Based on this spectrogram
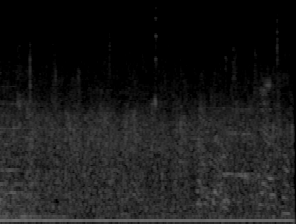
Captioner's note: applause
